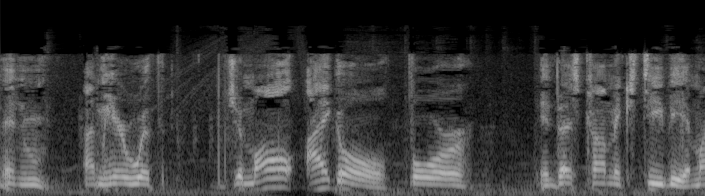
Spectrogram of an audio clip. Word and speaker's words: Igle: is Rick Osman and I'm here with Jamal igel for invest Comics TV am I pronouncing that correctly Jamal you you got it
